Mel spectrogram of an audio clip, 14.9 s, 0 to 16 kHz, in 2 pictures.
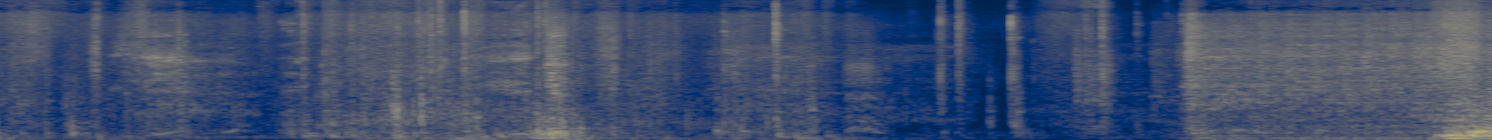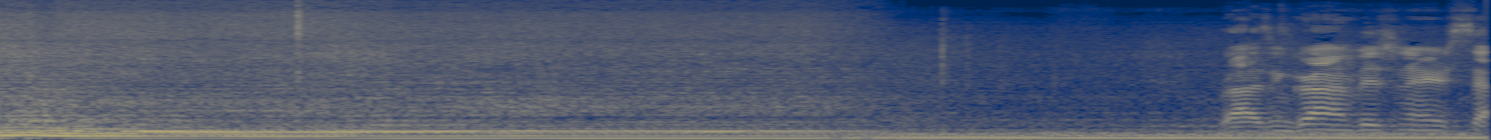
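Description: A 1995 Mitsubishi GTO engine rumbles loudly and steadily while the car drives, its low, sustained roar starting partway in after some scattered handling noise and continuing to the end.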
